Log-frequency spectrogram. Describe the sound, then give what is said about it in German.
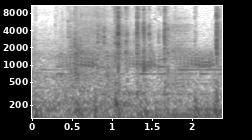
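Someone types on a computer keyboard, a quick run of sharp clicks with an uneven rhythm over a low background hum, entering the search words "Kupferstich, Passau" (copper engraving, Passau) into a search engine. “Wenn wir jetzt zum Beispiel hier eingeben, Kupferstich, Passau, dann sehen Sie, dass wir als erster Stelle bei Google kommen”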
